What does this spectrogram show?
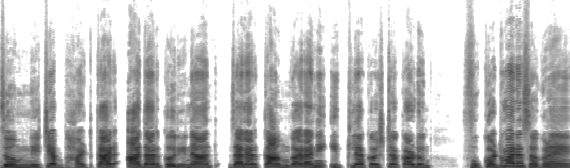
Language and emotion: Goan Konkani, angry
